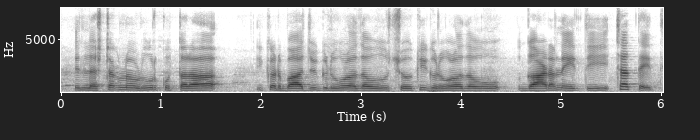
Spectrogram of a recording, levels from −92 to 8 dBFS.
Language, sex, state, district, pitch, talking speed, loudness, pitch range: Kannada, female, Karnataka, Bijapur, 190 Hz, 150 wpm, -19 LUFS, 185-200 Hz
